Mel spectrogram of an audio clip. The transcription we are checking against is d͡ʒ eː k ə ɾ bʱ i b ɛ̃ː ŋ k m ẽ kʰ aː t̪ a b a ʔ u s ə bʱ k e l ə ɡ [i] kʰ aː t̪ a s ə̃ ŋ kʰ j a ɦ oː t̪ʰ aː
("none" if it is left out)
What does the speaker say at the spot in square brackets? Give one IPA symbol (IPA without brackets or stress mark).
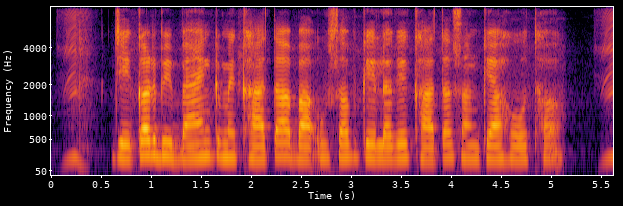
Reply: e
